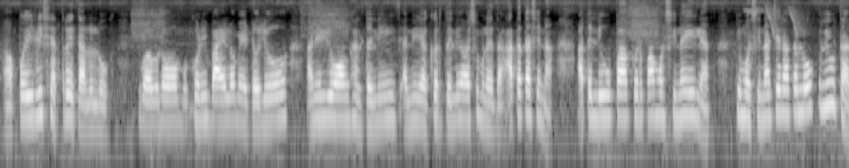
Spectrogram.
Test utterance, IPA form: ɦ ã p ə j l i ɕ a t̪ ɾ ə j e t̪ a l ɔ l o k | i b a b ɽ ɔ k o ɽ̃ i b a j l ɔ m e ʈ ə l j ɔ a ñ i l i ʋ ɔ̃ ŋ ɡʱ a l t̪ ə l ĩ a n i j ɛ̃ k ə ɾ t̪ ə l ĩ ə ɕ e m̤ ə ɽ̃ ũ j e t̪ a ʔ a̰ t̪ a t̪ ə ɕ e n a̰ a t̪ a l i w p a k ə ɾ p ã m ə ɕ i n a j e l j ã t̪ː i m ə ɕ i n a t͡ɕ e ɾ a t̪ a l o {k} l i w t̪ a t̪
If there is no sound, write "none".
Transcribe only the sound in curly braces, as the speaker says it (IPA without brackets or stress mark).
k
